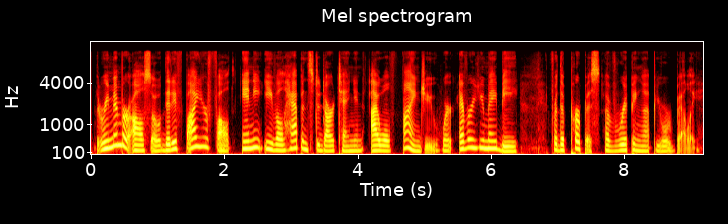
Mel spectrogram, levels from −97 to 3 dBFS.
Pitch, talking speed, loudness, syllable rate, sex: 205 Hz, 190 wpm, -18 LUFS, 5.3 syllables/s, female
